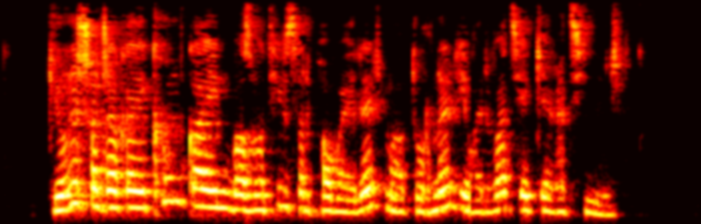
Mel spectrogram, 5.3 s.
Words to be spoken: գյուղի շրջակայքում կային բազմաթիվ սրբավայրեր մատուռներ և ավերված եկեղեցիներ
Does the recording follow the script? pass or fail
fail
